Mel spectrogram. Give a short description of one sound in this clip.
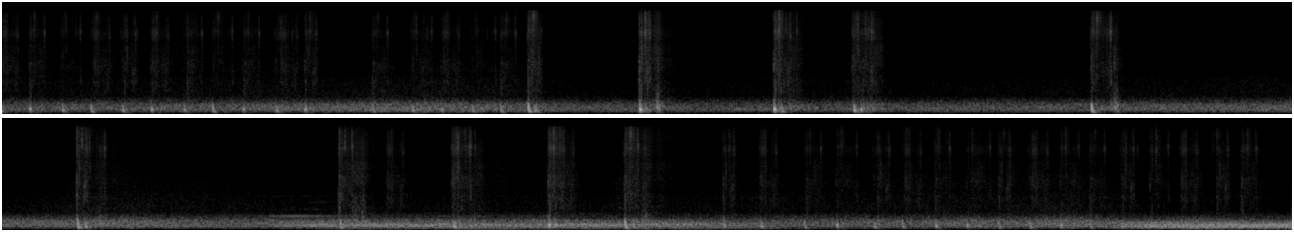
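Muffled water swirls and rumbles low and steady, as if heard underwater.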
